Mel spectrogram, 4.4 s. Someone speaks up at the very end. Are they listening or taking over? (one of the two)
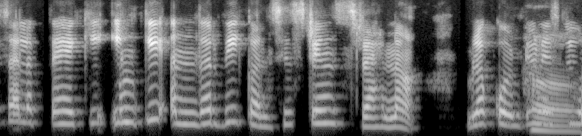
listening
